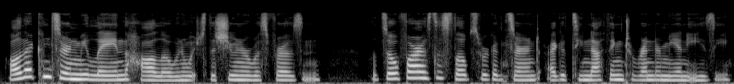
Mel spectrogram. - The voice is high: Yes, high, 225 Hz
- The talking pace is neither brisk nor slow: No, fast, 245 wpm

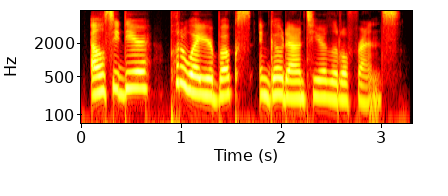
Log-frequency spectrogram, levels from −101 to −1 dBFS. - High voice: Yes, high, 235 Hz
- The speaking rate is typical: No, fast, 235 wpm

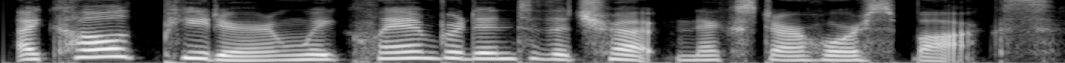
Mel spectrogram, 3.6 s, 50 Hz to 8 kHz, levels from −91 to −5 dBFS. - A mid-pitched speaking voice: No, high, 240 Hz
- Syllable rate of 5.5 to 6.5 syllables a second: Yes, 5.7 syllables/s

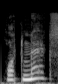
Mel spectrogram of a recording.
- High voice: Yes, high, 245 Hz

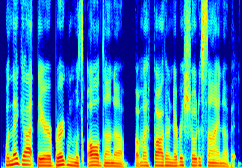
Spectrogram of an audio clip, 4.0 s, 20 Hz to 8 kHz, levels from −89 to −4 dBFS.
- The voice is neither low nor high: Yes, medium, 155 Hz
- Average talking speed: No, fast, 270 wpm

